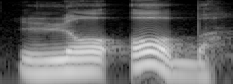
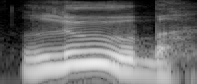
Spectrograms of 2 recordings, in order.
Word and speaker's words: loob: An example of this is in the word loob. Loob. Loob. Or inside. Loob means inside. Loob. Loob. Loob. You don't pronounce it as lube. Lube. It's always loob.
